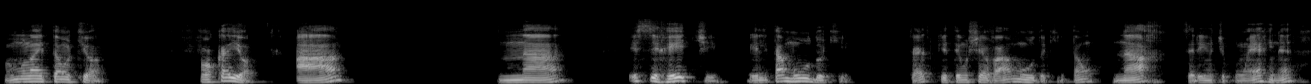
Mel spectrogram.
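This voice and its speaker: Husky-voiced Brazilian man teaching Hebrew. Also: on the low side, lively intonation, measured pace, long pauses, dull audio. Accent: Brazilian Portuguese. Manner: patient, checks in with "né?" and "ok?". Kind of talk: live online class, explaining and drilling pronunciation.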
